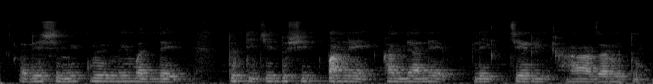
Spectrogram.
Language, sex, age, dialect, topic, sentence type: Marathi, male, 46-50, Standard Marathi, agriculture, statement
